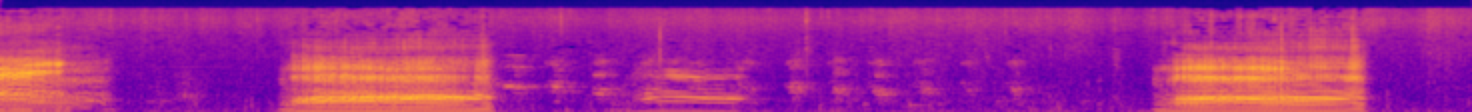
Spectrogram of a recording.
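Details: Sheep flock grazing a meadow: two loud, rough, harmonic bleats about a second long, separated by a softer, higher wavering bleat and quiet pauses, with a short bleat at the very start.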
